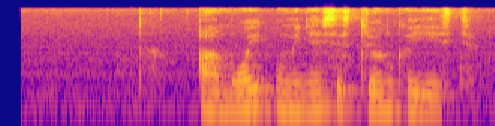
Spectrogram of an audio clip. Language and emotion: Russian, neutral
